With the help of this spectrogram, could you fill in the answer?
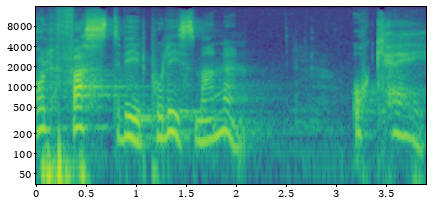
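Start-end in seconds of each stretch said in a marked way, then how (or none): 3.2-3.9 whispered, much quieter. A boy, pulled up to safety, answers his mother's voice, whispering. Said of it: "viskade pojken".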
